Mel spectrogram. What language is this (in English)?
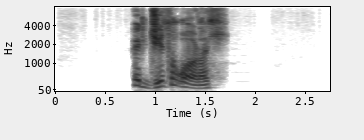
Kabyle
